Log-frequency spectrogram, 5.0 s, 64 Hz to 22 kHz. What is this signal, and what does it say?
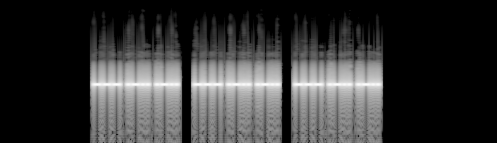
Morse code, heard as a keyed tone, about 50 wpm, 700 Hz. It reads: OLL OLL OLL
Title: Multi-letter Phonemes Repeated 3x 50wpm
